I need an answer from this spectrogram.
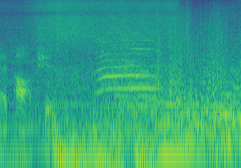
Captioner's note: screams and blows up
